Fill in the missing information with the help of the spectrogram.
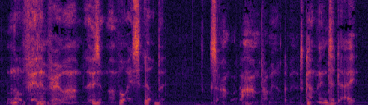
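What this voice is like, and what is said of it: Fake sick voice. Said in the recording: “Okay, now apply the sick voice.”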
